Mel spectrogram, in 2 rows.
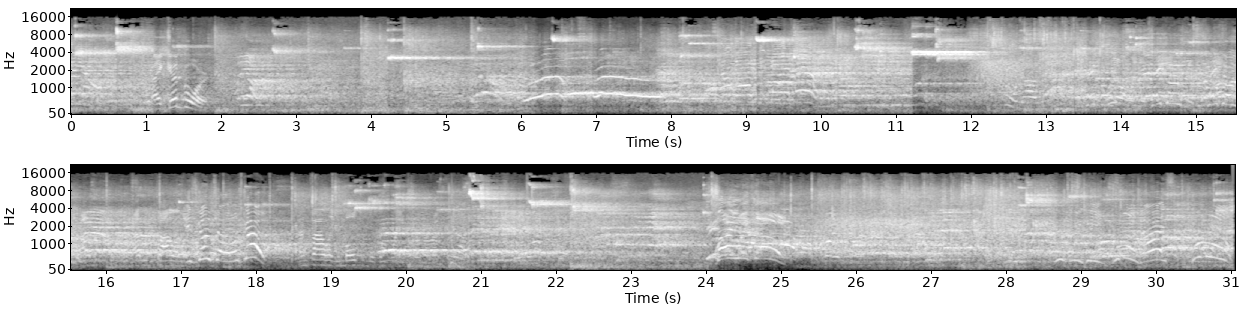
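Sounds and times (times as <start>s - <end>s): sneaker squeaks: 0.0s - 6.8s, 8.0s - 15.4s, 16.8s - 17.8s, 19.2s - 24.2s, 28.1s - 31.0s
players shouting: 19.6s - 31.0s.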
